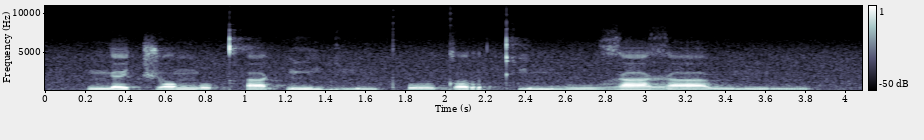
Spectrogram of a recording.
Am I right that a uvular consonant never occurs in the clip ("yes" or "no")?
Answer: yes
